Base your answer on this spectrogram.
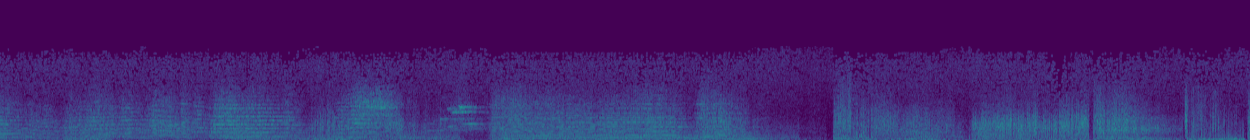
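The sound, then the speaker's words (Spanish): Machine-gun and light artillery fire meets troops and tanks landing from boats at a river mouth during the D-Day landings: a dense, continuous roar of blasts and rattling bursts, loud throughout with only brief dips. “An Land gehende Truppen und Panzer werden sofort mit Pack, MG und leichten Geschützen bekämpft.”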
